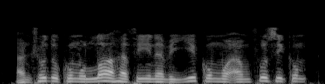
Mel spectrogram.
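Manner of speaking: ordinary talk, nothing marked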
